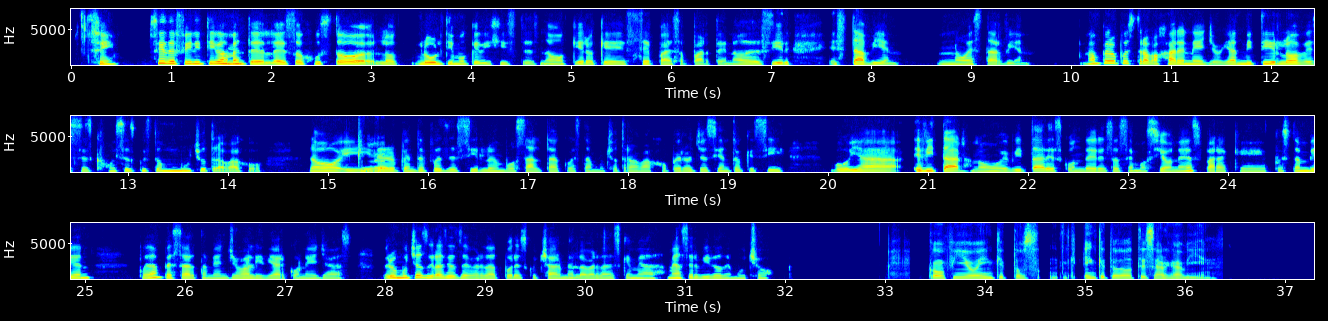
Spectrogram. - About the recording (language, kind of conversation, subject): Spanish, advice, ¿Cómo evitas mostrar tristeza o enojo para proteger a los demás?
- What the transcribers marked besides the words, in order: "dijiste" said as "dijistes"; other background noise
